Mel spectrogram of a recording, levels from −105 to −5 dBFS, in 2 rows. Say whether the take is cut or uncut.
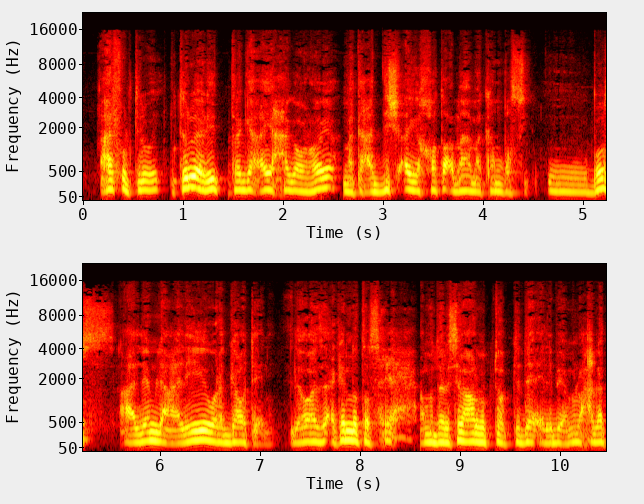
cut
